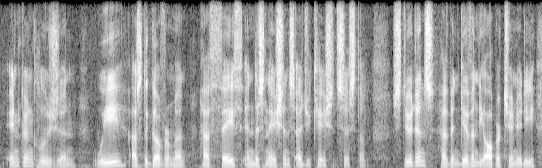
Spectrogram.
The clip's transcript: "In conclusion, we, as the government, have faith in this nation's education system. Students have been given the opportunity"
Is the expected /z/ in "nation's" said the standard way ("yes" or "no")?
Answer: yes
